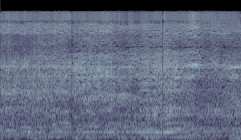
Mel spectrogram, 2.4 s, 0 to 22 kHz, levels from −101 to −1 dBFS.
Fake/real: fake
